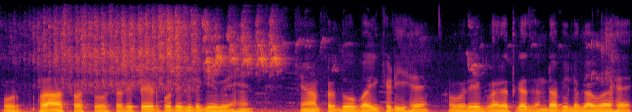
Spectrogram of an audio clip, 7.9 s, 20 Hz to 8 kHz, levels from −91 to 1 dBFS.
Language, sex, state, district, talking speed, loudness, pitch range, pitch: Hindi, male, Rajasthan, Bikaner, 195 wpm, -17 LUFS, 100-110 Hz, 105 Hz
